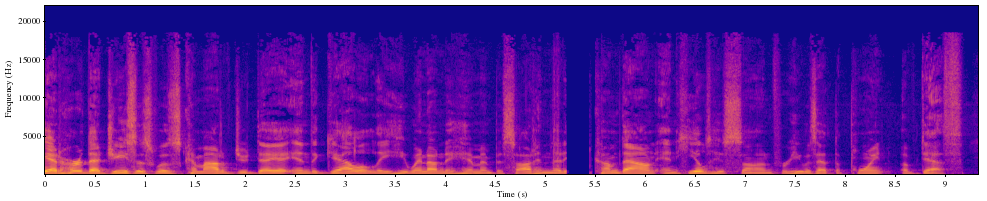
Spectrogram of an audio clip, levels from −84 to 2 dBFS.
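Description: At 5.09 s an intermittent contact interrupts the sound until 5.58 s. A loose connection opens for about 236 ms, cutting the audio with crackles and leaving faint hiss.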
